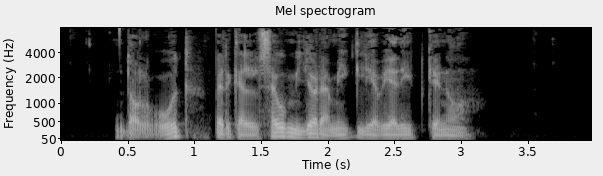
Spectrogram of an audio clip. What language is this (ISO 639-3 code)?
cat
